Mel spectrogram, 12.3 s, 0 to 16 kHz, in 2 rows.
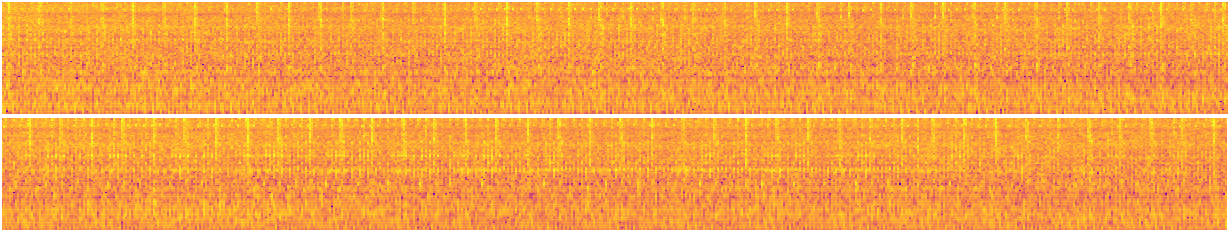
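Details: Škoda 2.0 TDI diesel at idle: fairly regular knock about three per second over the usual clatter; engine knock of unclear source.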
